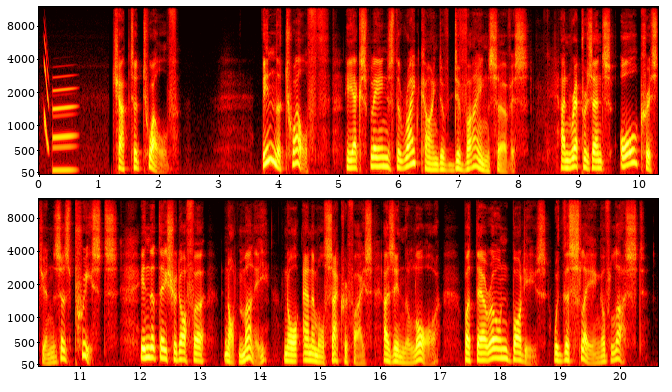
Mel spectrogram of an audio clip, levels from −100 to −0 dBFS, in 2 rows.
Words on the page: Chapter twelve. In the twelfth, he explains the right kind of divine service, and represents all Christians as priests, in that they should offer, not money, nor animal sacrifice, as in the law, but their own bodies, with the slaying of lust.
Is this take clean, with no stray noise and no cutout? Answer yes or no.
no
